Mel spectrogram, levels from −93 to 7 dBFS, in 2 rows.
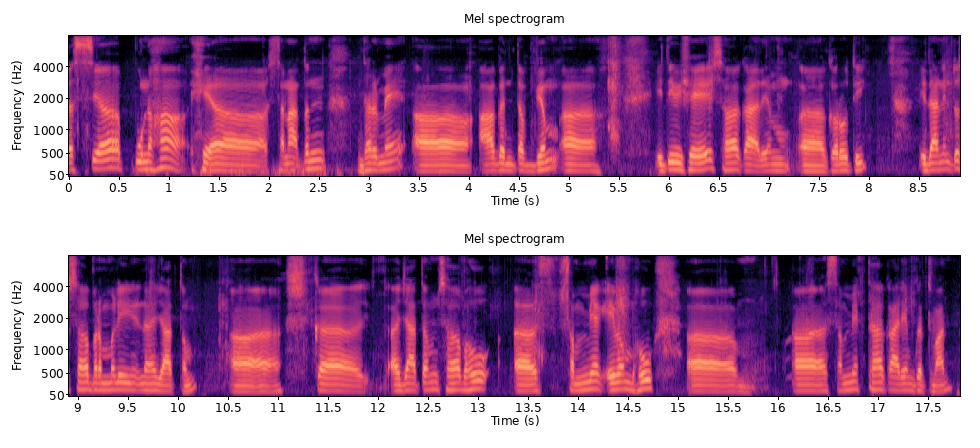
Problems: none marked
